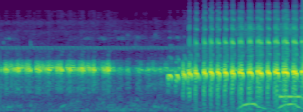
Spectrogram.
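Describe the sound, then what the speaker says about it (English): A frog croaks in a rapid run of loud, close, rhythmic pulses after a sustained trilling call, heard alone with no voices. "Frog."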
